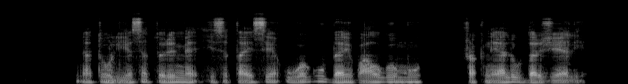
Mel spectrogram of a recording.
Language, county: Lithuanian, Marijampolė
